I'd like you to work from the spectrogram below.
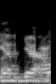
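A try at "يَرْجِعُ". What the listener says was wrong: yarji yarji'u bukan yarja'u yarji'u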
